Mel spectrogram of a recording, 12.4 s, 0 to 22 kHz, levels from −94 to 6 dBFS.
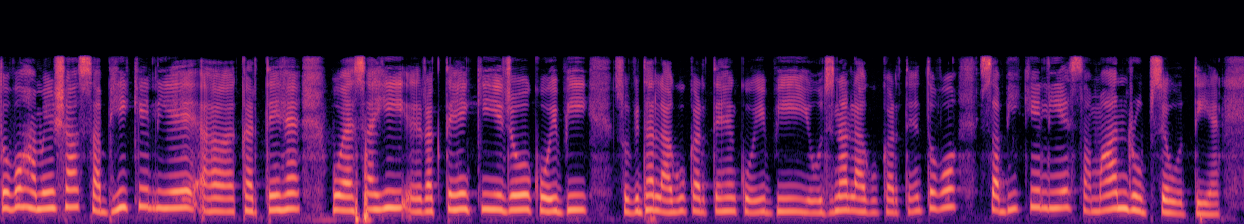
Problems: constant background noise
